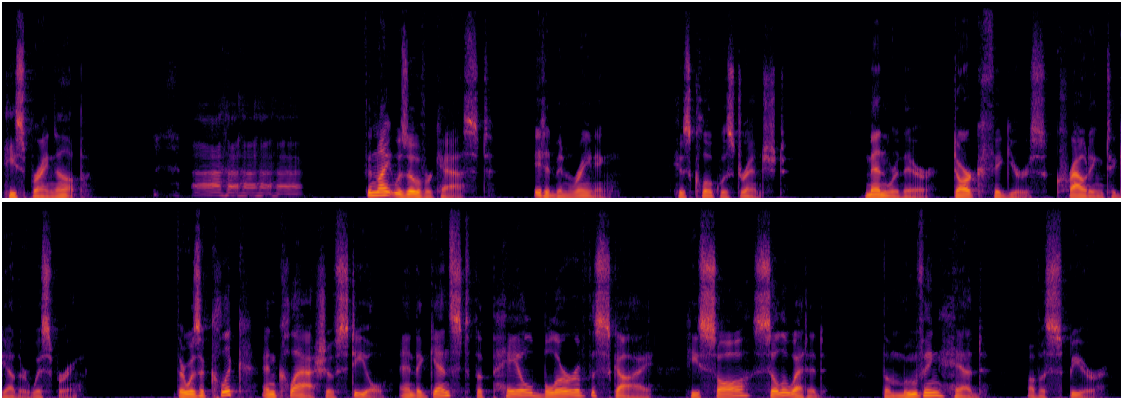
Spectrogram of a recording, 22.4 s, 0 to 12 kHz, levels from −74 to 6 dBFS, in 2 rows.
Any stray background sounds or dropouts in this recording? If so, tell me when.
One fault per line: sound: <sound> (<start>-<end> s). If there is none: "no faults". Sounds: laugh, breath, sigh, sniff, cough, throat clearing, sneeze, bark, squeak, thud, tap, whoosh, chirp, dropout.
sound: laugh (1.5-3.1 s)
